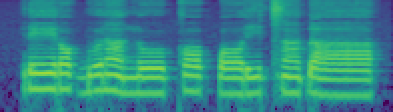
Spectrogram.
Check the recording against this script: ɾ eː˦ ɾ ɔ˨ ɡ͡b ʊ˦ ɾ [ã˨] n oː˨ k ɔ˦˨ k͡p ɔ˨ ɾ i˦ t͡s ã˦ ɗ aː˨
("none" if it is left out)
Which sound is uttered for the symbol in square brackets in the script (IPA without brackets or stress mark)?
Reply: ã˨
